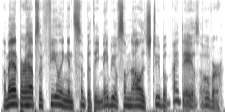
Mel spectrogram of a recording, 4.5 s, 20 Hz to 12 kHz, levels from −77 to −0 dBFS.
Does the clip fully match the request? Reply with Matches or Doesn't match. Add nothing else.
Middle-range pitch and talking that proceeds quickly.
Matches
